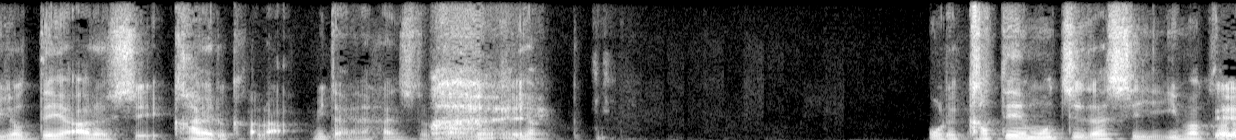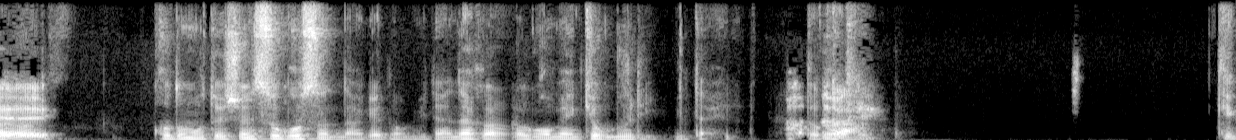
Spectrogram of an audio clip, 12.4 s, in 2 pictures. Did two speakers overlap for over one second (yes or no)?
no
